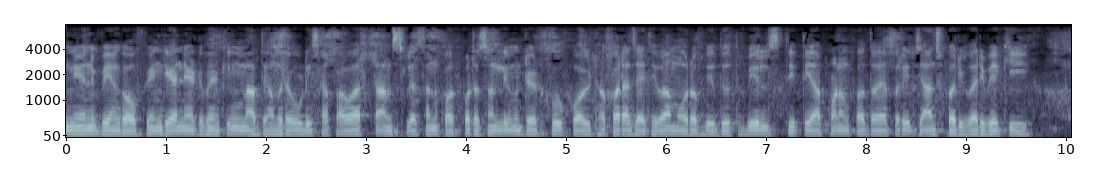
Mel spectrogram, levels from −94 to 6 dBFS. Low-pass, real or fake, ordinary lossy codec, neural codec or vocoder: 7.2 kHz; fake; MP3, 32 kbps; codec, 16 kHz, 4 kbps, X-Codec, WavLM features, trained on Multilingual LibriSpeech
